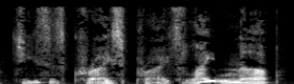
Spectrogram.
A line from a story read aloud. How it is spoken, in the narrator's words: McDermott whines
